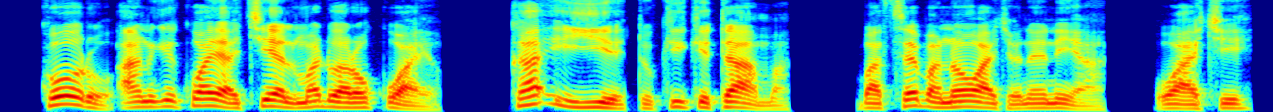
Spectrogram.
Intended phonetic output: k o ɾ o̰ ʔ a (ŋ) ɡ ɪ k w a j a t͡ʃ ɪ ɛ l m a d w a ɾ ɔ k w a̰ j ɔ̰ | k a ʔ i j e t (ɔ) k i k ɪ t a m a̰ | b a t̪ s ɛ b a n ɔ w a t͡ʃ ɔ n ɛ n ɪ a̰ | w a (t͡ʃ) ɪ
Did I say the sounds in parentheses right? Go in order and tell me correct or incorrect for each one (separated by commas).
incorrect, incorrect, correct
